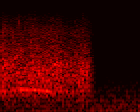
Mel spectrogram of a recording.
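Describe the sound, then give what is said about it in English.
A short burst of crowd applause played as a sound effect, dense and steady for under a second, then cutting off abruptly into quiet. “Can I find my clapping?”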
